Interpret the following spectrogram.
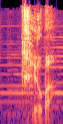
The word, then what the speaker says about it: Jehová: frecuente del nombre divino el tetra drama ton que en español se pronuncia jehová este nombre aparece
